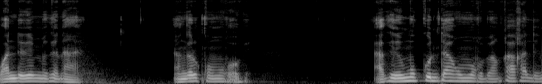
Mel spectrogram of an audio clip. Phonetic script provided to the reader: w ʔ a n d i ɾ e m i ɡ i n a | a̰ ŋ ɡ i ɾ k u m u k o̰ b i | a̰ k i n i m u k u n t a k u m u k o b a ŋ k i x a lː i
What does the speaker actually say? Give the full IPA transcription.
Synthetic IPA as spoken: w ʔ a n d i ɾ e m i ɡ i n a | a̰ ŋ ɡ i ɾ k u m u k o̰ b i | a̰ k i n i m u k u n t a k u m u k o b a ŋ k a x a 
